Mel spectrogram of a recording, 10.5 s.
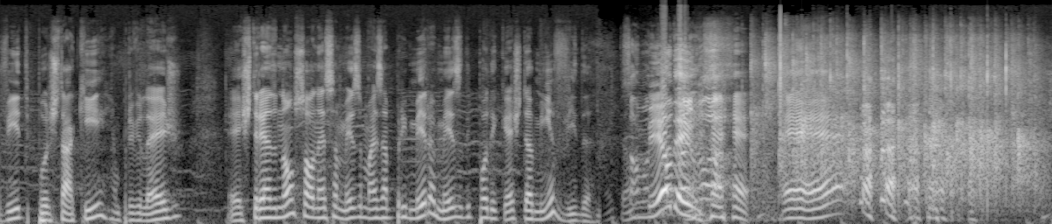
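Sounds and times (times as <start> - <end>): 
speech: 0.0 - 9.8
laughter: 6.6 - 10.5
church congregation applauding: 7.4 - 10.5.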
